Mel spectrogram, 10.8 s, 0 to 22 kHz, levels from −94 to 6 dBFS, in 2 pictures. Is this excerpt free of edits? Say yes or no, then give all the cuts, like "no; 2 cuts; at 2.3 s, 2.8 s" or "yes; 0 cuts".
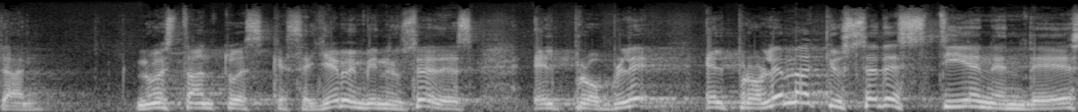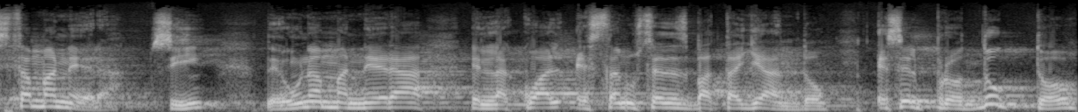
yes; 0 cuts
